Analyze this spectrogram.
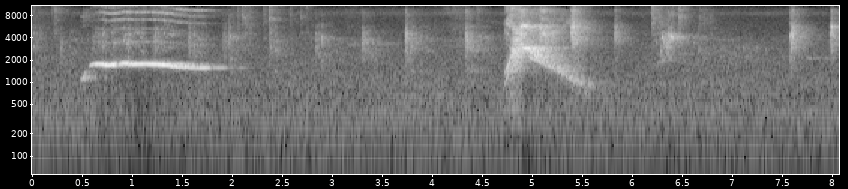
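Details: Pet African grey parrot giving a clear, level whistle held for about a second, then a loud, harsh, descending squawk, followed by a few soft clicks and chirps.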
